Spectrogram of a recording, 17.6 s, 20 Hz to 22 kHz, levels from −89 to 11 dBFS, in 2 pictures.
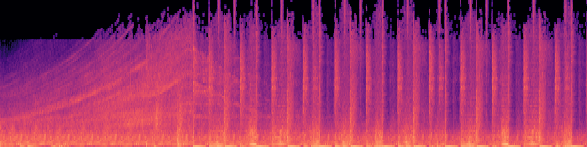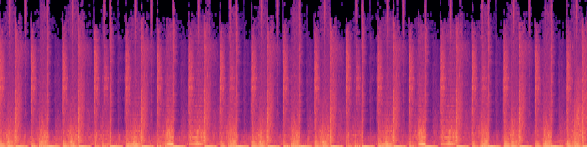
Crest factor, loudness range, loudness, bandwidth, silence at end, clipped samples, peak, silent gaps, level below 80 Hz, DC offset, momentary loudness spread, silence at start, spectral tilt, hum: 10 dB; 1 LU; -11 LUFS; over 20 kHz; 0 s; under 0.1%; 0 dBFS; none; -12 dBFS; under 0.1%; 3 LU; 0 s; -4.5 dB/octave; none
